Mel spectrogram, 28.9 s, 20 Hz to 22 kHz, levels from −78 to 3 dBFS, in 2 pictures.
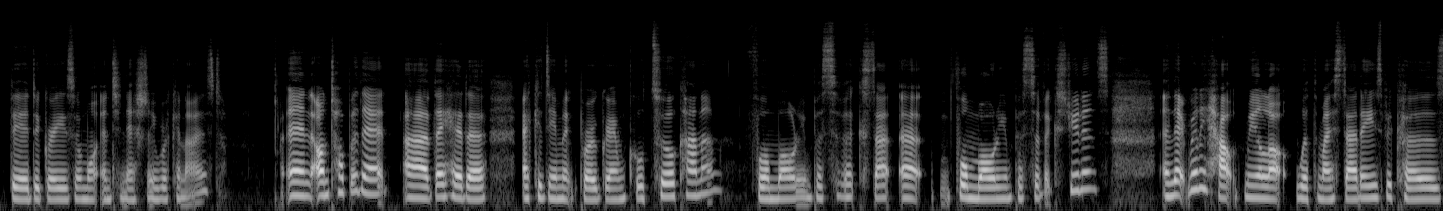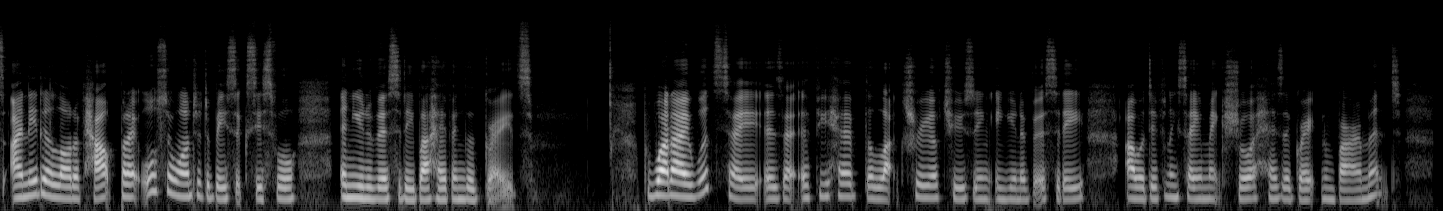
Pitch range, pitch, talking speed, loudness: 180-215 Hz, 190 Hz, 175 wpm, -22 LUFS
